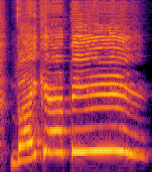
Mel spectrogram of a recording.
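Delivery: very high, loud, drawn-out farewell; calling out. Real, not acted. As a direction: sing it out long and high.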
